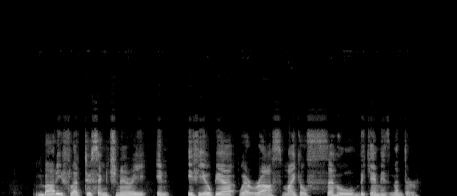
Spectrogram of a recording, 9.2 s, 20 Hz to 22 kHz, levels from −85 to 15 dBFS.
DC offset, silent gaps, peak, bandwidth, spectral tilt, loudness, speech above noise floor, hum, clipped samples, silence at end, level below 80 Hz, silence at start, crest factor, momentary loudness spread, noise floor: under 0.1%; none; -2 dBFS; 7.8 kHz; -6.5 dB/octave; -17 LUFS; 51 dB; none; under 0.1%; 0.8 s; -60 dBFS; 0.7 s; 16 dB; 10 LU; -66 dBFS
